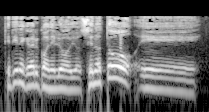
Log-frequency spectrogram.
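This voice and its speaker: A very dark, warm-toned man co-hosts a radio show in a dry studio. He addresses the guest formally, setting up a pointed question. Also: mid-range voice, expressive, slow, dry recording. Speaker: radio co-host. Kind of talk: radio interview.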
